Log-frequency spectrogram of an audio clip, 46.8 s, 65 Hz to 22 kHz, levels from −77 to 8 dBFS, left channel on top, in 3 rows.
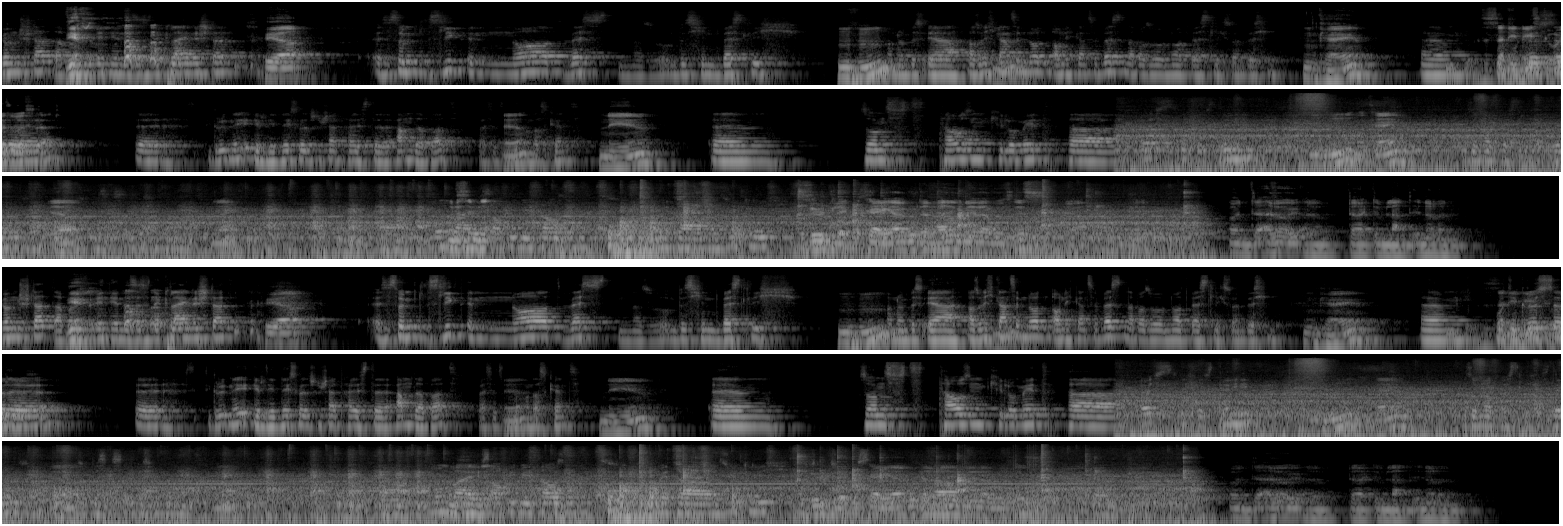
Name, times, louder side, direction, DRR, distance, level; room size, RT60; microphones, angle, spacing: voice 1, 0.0-2.9 3.7-7.9 8.8-12.7 14.2-16.0 16.9-21.4 22.7-23.3 24.2-28.1 30.2-33.1 35.0-40.8 42.1-42.3, right 2 dB, 45° right, 0.6 m, -38 dB
voice 2, 0.6-1.7 2.6-3.1 8.4-9.0 9.9-10.2 13.0-13.8 14.4-16.1 20.6-20.9 21.6-22.2 28.7-29.7 30.7-30.9 31.6-32.1 33.3-33.6 35.6-36.1 39.1-42.7 43.5-45.8, left 4 dB, 45° left, 0.6 m, -37 dB
sound 1, 26.7-43.2, right 1 dB, 75° right, 2.0 m, -35 dB
5.9 x 5.4 x 3.8 m
head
